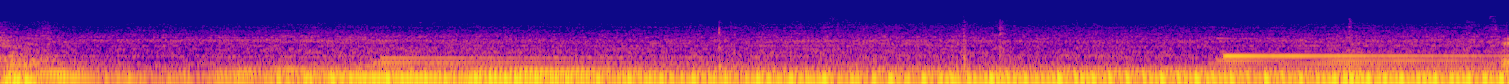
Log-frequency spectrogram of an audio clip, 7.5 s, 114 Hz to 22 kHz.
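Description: A BMW 435i with a stage 2 turbo upgrade idles and revs inside a garage, a loud, close engine drone rising in pitch with a few sustained blips of throttle.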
